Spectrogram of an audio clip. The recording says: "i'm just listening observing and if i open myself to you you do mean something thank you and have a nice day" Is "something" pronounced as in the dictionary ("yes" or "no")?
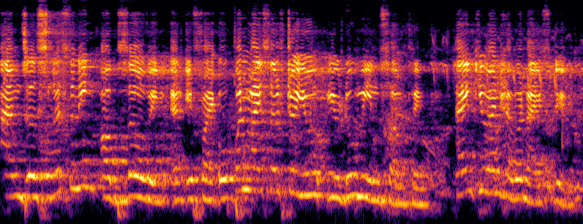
no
